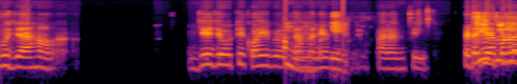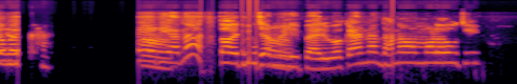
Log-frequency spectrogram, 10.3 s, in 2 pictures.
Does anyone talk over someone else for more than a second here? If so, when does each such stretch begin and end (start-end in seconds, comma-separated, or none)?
none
